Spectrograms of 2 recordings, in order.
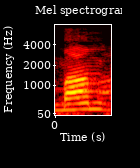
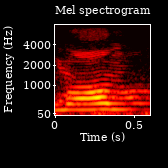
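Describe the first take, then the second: First: The vowel is an open 'ah' sound. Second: The vowel is a rounded 'oh' sound. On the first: This is the local Kathiawadi way of speaking. "આપણે કઈ બામ ક્યાં છે" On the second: This is how people from the other region speak. "કે બોમ ક્યાં"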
